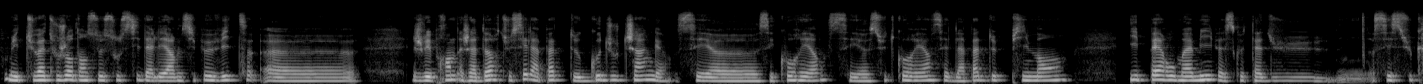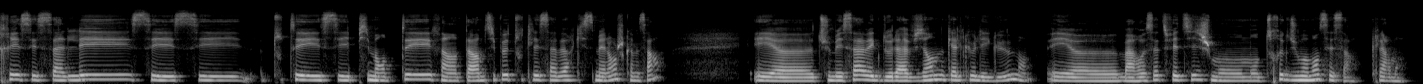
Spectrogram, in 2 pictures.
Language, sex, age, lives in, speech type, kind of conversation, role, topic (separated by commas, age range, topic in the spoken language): French, female, 40-44, Spain, conversation, podcast, guest, Comment cuisines-tu quand tu es pressé ?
